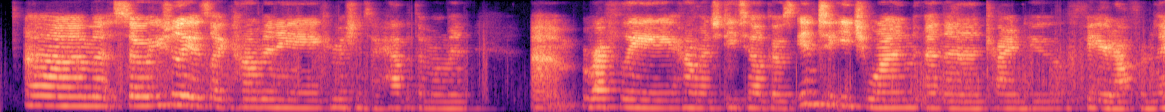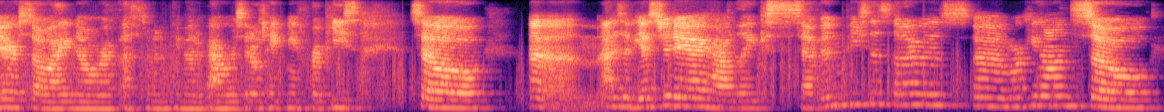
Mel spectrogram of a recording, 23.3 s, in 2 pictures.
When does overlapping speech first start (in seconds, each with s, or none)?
none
